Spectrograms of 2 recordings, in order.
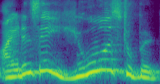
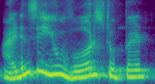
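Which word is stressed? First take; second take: you; were. First: The word 'you' carries the main stress. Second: The word 'were' carries the main stress. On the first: Someone else was meant, not the listener. "I was talking about somebody else, not you" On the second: The listener is still stupid now. "Maybe you still are stupid"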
